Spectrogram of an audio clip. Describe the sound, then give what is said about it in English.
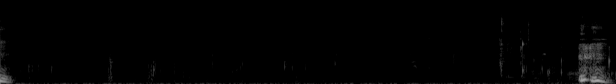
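Someone drinking water: faint wet clicks and small mouth sounds throughout, followed by a couple of louder gulping, splashy bursts near the end, with no talking. “But anywho, let me get some water because my voice sounds like really, really weird.”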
